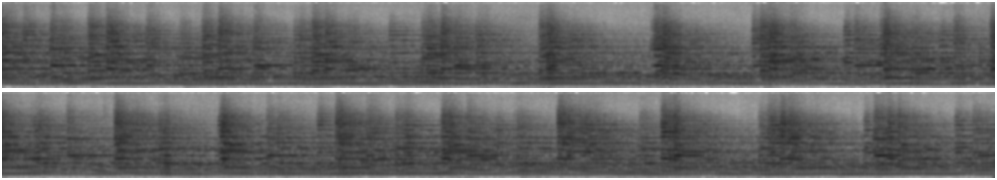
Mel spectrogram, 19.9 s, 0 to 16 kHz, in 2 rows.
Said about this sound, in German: Es ist 12 Uhr. Sie hören die Glocken der Pfarrkirche zum heiligen Wolfgang in Schattwald in Tirol.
